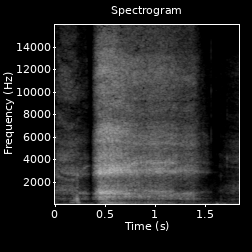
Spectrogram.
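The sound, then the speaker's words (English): A person breathes out forcefully into someone's face, a single breathy whoosh lasting about a second, preceded by a quick short inhale, with no talking. “just breathe I in your i'll breathe in your face”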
